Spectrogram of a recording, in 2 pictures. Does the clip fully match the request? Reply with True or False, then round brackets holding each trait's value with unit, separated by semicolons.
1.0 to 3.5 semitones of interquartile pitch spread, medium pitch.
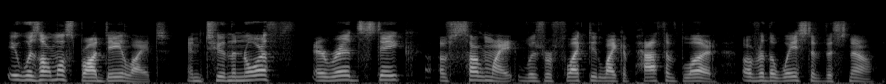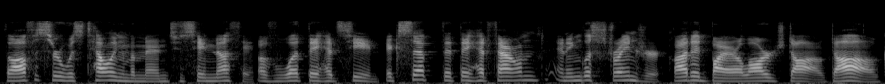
True (3.1 semitones; 175 Hz)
